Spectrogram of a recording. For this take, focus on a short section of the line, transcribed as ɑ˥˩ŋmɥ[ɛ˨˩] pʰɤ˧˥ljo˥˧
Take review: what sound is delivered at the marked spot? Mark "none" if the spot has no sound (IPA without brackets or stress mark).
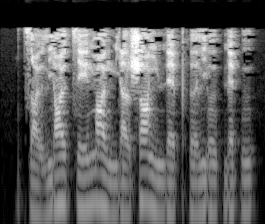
ɛ˨˩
